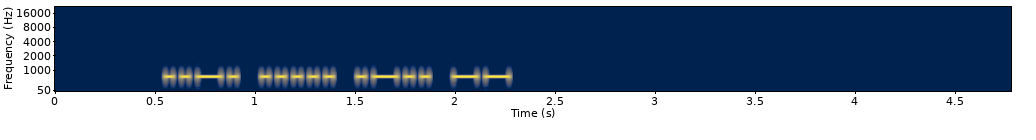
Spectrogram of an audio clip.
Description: Morse code, heard as a keyed tone, about 32 wpm, 700 Hz. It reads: F5LM
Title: DXCC-100 Call Signs - 4 Characters - Repeated 3x - 30wpm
